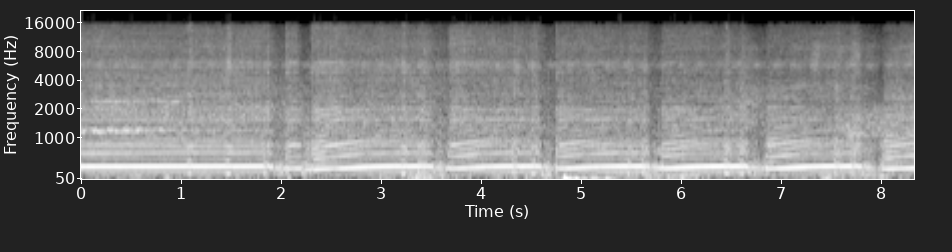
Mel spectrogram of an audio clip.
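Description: Nissan Z doing a stay-at-home burnout, engine revving hard in repeated rising-and-dropping pulls against the limiter, steady loud roar with tire noise, no voices.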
